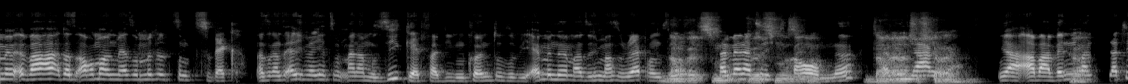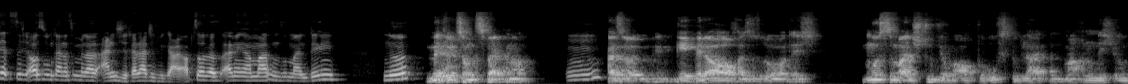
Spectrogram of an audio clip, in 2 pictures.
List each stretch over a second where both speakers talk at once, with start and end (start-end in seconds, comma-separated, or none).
6.6-9.7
